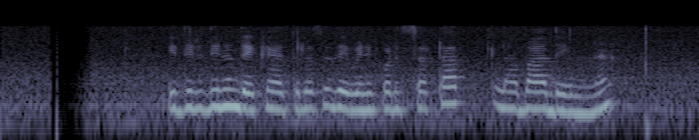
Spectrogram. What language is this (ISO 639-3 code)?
sin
